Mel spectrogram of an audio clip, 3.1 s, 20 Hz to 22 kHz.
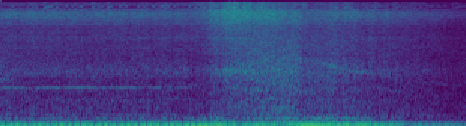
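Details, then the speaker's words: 1975 Cadillac Fleetwood V8 idling at about 800–900 rpm on newly installed gauges, charging confirmed: deep, steady rumble with even firing and no knocks or misses; healthy idle. "It's about more accurate. 8 to 900 RPMs. And we are charging."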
